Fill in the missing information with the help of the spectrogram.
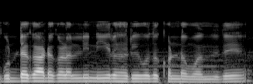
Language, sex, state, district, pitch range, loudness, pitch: Kannada, male, Karnataka, Koppal, 135-145 Hz, -18 LUFS, 140 Hz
